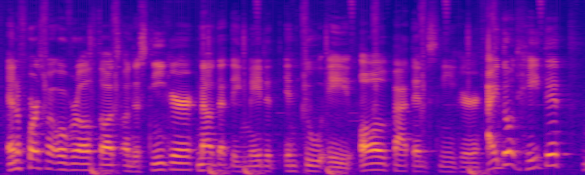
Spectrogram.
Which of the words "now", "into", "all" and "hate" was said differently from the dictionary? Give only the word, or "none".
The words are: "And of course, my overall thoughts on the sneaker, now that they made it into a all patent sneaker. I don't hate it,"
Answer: none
